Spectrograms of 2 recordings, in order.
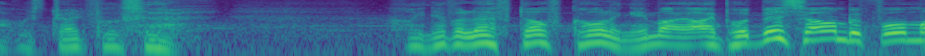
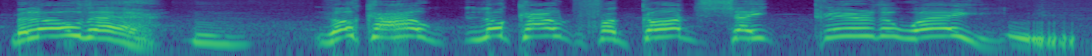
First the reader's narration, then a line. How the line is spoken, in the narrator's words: I shouted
